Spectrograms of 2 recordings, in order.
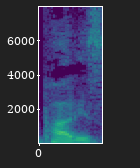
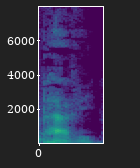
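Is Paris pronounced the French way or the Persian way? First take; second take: Persian; French. First: A Persian pronunciation with a clear final s. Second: A French pronunciation with a throaty r and no s. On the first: The speaker calls it wrong. "خواهش میکنم نگو پاریس" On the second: The speaker calls it right. "خود فرانسوی ها به پاریس میگن پقی"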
